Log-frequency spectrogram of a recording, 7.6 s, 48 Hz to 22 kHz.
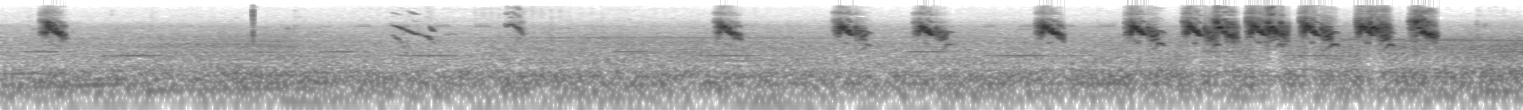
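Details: Sparrows gathering for food at a Tenmangu shrine on 7 October 2020; sharp high chirps start sparse, then quicken into a dense, rapid string of tweets. A faint repeated tone and low background rumble sit underneath.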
